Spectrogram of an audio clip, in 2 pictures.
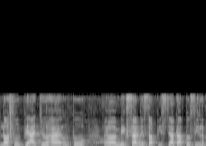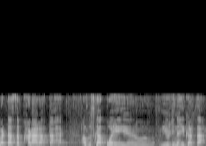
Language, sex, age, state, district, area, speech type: Hindi, female, 60+, Uttar Pradesh, Chandauli, rural, spontaneous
